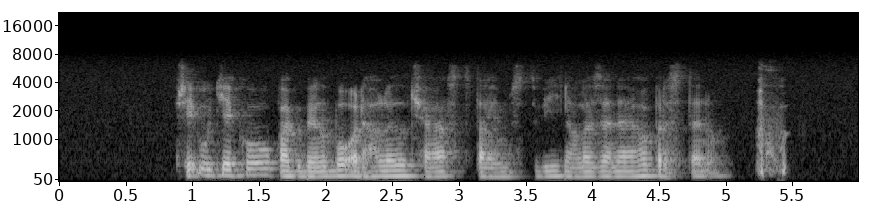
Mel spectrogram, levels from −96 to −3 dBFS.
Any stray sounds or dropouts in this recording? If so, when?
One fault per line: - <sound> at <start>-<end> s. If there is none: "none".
- cough at 5.2-5.5 s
